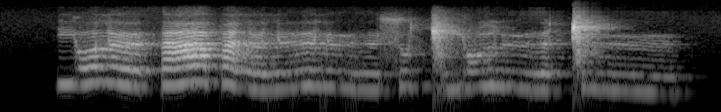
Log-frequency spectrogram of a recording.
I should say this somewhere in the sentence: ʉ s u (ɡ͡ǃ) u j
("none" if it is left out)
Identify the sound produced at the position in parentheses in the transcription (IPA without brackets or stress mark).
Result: ɡ͡ǀ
